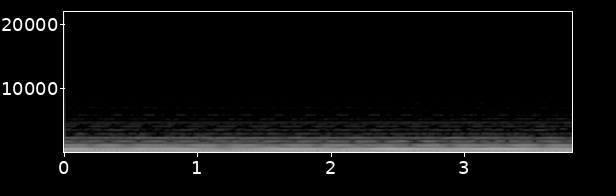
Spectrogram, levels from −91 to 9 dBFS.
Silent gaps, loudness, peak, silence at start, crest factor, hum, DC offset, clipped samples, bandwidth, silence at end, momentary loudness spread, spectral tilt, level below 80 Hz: none; -28 LUFS; -14 dBFS; 0 s; 12 dB; 50 Hz at -35 dBFS; under 0.1%; under 0.1%; 3.1 kHz; 0 s; 3 LU; -12 dB/octave; -30 dBFS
